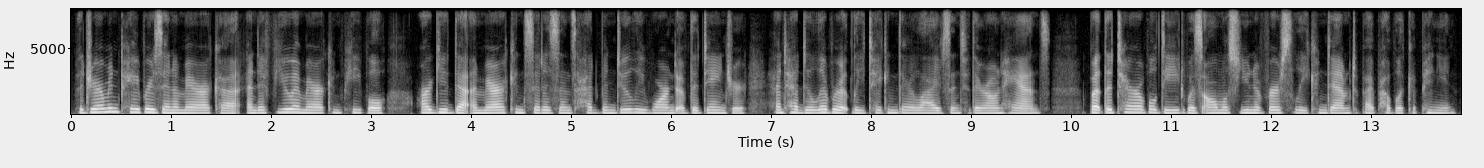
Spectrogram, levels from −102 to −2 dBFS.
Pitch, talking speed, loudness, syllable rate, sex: 210 Hz, 180 wpm, -21 LUFS, 6.3 syllables/s, female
